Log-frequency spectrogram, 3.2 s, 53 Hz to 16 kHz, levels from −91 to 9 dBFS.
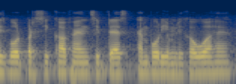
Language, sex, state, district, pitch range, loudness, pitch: Hindi, male, Uttar Pradesh, Shamli, 115-120 Hz, -18 LUFS, 115 Hz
